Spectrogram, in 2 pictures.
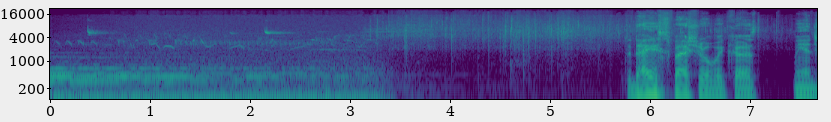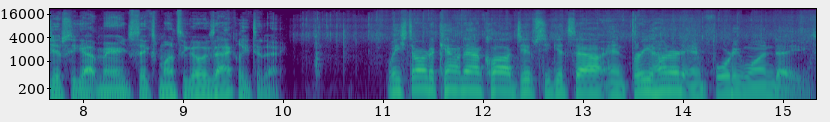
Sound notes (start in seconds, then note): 0.0 birds twittering; 3.0 food sizzling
